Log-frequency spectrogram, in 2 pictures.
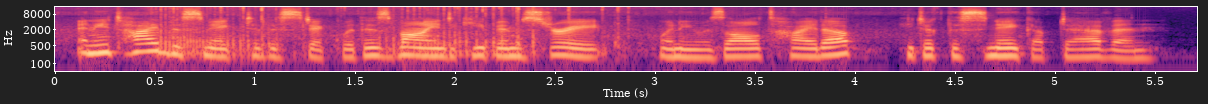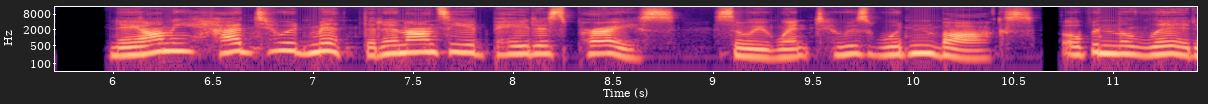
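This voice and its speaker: A woman with a medium-pitched voice narrates a storybook tale as host. Her scripted delivery is clear and measured. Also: slight background noise.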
